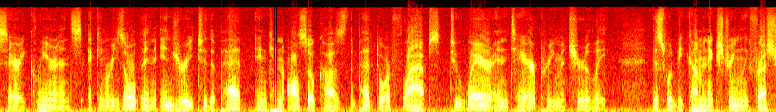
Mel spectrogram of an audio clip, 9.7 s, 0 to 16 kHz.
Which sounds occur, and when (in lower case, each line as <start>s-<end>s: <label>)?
0.0s-9.7s: background noise
0.0s-7.6s: man speaking
8.1s-9.7s: man speaking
